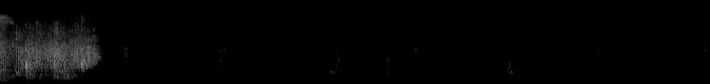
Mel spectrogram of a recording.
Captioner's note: audience applauding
